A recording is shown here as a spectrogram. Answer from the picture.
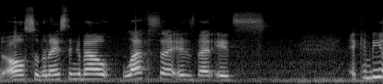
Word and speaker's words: lefse: The recipe is spelled L-E-F-S-E, lefse, and the recipe I made is inspired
